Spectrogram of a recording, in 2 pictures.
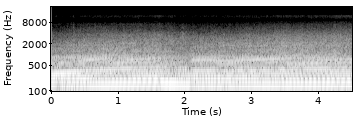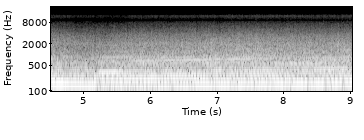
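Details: LS V8-swapped Infiniti G35, run hard after 2–3 weeks parked: strong, clean pull through the revs with crisp upshifts and no misses or knocks. Fuel trims and oil pressure are good at wide open throttle. Healthy engine.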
